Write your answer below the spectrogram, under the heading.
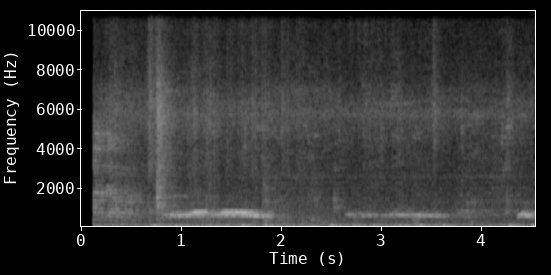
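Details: Spotted dove giving a coo in the 'gù thổ' style, recorded in Vietnam. Two long, low, hollow cooing notes are followed by a short third note, over steady background hiss.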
